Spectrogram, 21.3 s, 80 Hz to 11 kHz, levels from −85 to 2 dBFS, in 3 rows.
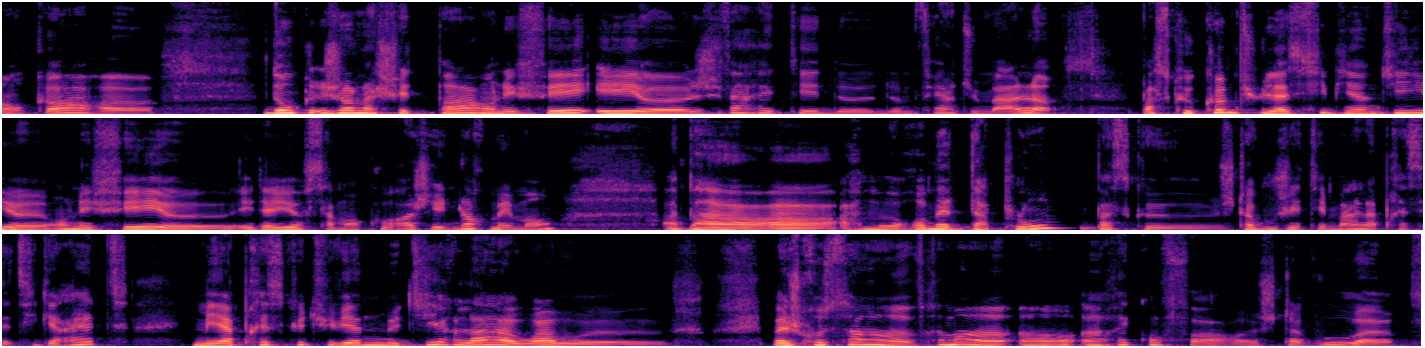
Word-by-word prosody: encore, 205 +2 -2
heu, 165 0 -5 0.6
donc 235 +2 +8
j'en 230 +1 +7
achète 200 -1 -1
pas 215 +3 +2
en 200 -3 +2
effet 210 +6 +3
et 205 +1 +5
heu, 185 - +2 0.2
je 175 +3 -11
vais 230 - -4
arrêter 210 -1 -6
de 170 -2 -11
de 165 +1 -13
me 165 - -13
faire 205 +4 -9
du 185 - -14
mal 175 +2 -1 0.4
parce 195 -2 -2
que 205 - +1
comme 265 +5 +4
tu 230 - -4
l'as 185 -2 +6
si 215 - -6
bien 185 -1 -2
dit, 215 +5 0
heu, 175 -3 0
en 200 -1 -1
effet, 205 +4 +2
heu 160 -2 -3
et 175 - -5
d'ailleurs 185 +3 0
ça 185 - -10
m'encourage 190 +2 -8
énormément 200 0 -3 0.5
à, 190 - -1
bah 190 -2 +2
à 160 -4 +1
à 165 - -8
me 170 -2 +1
remettre 195 +1 +4
d'aplomb 220 +10 +2 0.2
parce 200 -3 -4
que 165 -2 -11
je 165 - -14
t'avoue 195 -2 -4
j'étais 185 -2 -8
mal 180 +3 -5
après 185 0 -9
cette 175 -2 -12
cigarette, 215 +9 -5 0.3
mais 190 0 +4
après 210 +5 +1
ce 215 - -14
que 235 - -3
tu 215 0 -7
viens 215 -1 +4
de - - +2
me 195 0 +1
dire 235 +7 0
là, 220 0 +4
waouh, 195 -2 +1
heu, 165 0 -8 0.5
bah 205 - +7
je 190 - +1
ressens, 235 0 +2
heu, - - -7
vraiment 235 +7 +2
un 205 -2 +2
un 200 +1 -2
un 205 -2 -2
réconfort, 200 -6 -7
heu, - - -13
je - - -16
t'avoue, 200 +3 -6
heu, 170 -1 -2
195 Hz, 215 wpm, -25 LUFS, 175-215 Hz, 0.6 s, donc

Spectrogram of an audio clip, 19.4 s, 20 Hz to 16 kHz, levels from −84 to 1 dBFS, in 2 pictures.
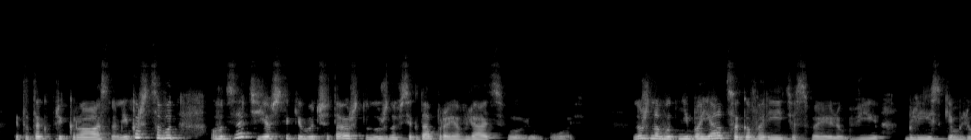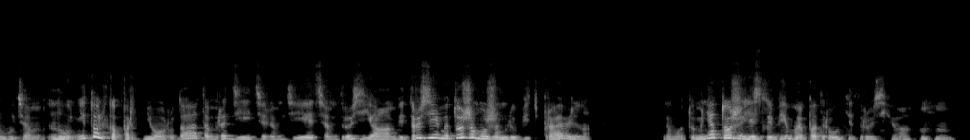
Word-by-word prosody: это 215 - -7
так 240 +1 +1
прекрасно. 195 -5 0
Мне 220 +6 0
кажется, 370 -3 +2
вот 310 +1 +1 0.3
вот 235 +1 0
знаете, 415 - 0
я 240 - +8
всё-таки 245 0 -4
вот 235 0 0
считаю, 245 +3 +2
что 265 -7 -8
нужно 210 -1 -1
всегда 210 +3 0
проявлять 165 -4 -1
свою 150 -4 -8
любовь, 140 0 -13 0.6
нужно 270 +3 +2
вот 235 0 +2
не 235 - +4
бояться 250 +3 +3
говорить 205 -2 -1
о - - -6
своей 170 -5 -4
любви 150 -2 -6 0.2
близким 190 0 -4
людям, 155 -4 -6
ну, 225 -2 +3
не 265 +8 -1
только 360 - +5
партнеру, 200 -7 -3
да, 230 - 0
там, 170 -6 -3
родителям, 185 -9 -3
детям, 170 -1 -1
друзьям. 175 -7 -1
Ведь 195 +1 -4
друзей 315 +4 +5
мы 270 -2 +4
тоже 360 +5 +6
можем 220 - +4
любить, 185 -7 -3
правильно? 185 - 0 0.7
Вот. 145 +2 -9
У - - -1
меня 245 - +4
тоже 310 -6 +5
есть 235 -1 +3
любимые 210 0 0
подруги, 175 +3 -1
друзья 155 +3 -9
Мгм. 185 -2 -9
200 Hz, 165 wpm, -29 LUFS, 170-240 Hz, 0.7 s, я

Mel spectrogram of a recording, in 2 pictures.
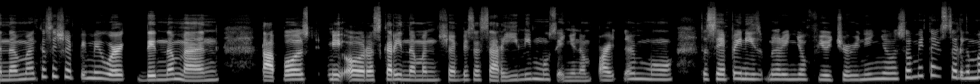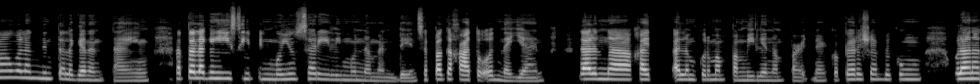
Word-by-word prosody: naman 235 +5 -2
kasi 355 +1 -4
siyempre 335 -6 -3
may-work 245 -6 +3
din 205 +1 +4
naman 190 -4 +2 0.5
tapos 220 +6 +4 0.2
may 230 -1 +3
oras 210 -1 +3
ka 230 - +6
rin 225 -1 -1
naman 200 -1 -3
siyempre 210 0 -3
sa 215 - -4
sarili 205 +4 -2
mo, 235 -1 -7
sa - - -5
inyo 175 +1 -7
ng 170 0 -9
partner 205 +6 -3
mo, 230 -2 -5 0.3
tapos 240 0 +2
siyempre 255 +3 +1
iniisip 240 -1 -2
mo 235 - -5
rin 230 0 -4
'yong 230 - -5
future 215 -2 -3
ninyo." 255 +4 -5
So 325 +5 -3
may 395 +2 -8
times 410 -2 -5
sa 320 - -2
mawawalan 310 +1 -2
din 270 - -3
talaga 235 -5 -1
ng 200 +1 -10
time 175 +1 -6 0.2
at 265 +2 -4
talagang 285 -1 +8
iisipin 260 -2 0
mo 235 - -2
yung 250 +1 -3
sarili 245 -4 -1
mo 205 -1 -9
naman 175 -5 -10
din 155 +2 -6
sa 220 - -2
pagkakataon 220 -2 +3
na 175 - -3
yan, 160 -1 -5 0.4
lalo 250 0 +9
na 235 -2 +5
kahit 235 -1 +4 0.2
alam 225 -1 -1
ko 225 - -6
namang 220 0 -5
pamilya 195 -1 -5
ng 180 +1 -12
partner 170 +1 -11
ko - - -12
pero 235 0 -1
siyempre, 235 -1 -3
kung 235 +1 -8 0.3
wala 265 +1 +7
230 Hz, 200 wpm, -23 LUFS, 205-250 Hz, 0.5 s, lalo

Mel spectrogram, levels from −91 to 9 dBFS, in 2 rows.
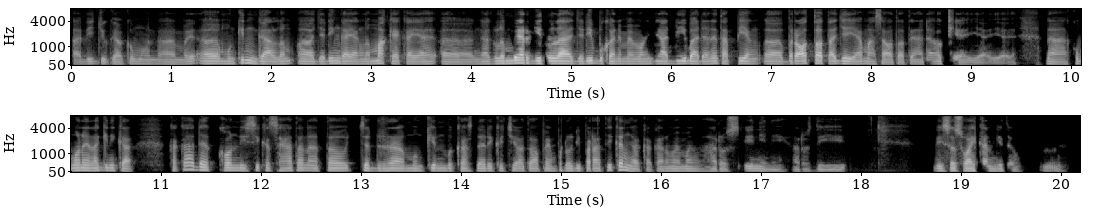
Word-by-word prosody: Tadi 105 +3 -6
juga 120 -1 -3
aku 120 - -5
mau 110 -1 -6
name 105 +2 -5
eee, 125 0 +2
mungkin 120 +5 0
nggak 120 -2 +3
lem 120 +1 -1
eee, 120 -1 +2
jadi 115 +2 +1
nggak 125 -2 +3
yang 115 - -3
lemak 130 +2 +2
ya, 115 - +1
Kak, 115 - +1
ya? 115 - +1 0.2
Eee, 105 -1 -3
nggak 115 0 -2
gelember 130 +3 +7
gitulah, 130 -2 +8
jadi 120 +2 +3
bukan 130 -1 +2
yang 120 - -2
memang 115 0 0
jadi 120 0 +1
badannya 120 +1 +3
tapi 120 - -6
yang, 120 - -4
eee, 115 -1 +2
berotot 130 +2 +6
aja 125 +1 +2
ya. - - 0
Masa 110 -1 -3
ototnya 110 +1 -5
ada. 110 - -8
Oke, 115 - -5 0.2
iya 90 - -7
iya. 80 - -9 0.4
Nah 115 - -1
aku - - -35
mau 130 - +1
nanya 130 -1 +2
lagi 135 - -5
nih, 130 - -3
Kak, 105 - 0 0.4
Kakak 180 +8 -2
ada 155 - +4 0.2
kondisi 130 -3 -1
kesehatan 125 +1 -3
atau 125 0 -1
cedera 120 -1 -1 0.2
mungkin 120 +2 -3
bekas 115 -1 -4
dari 115 0 0
kecil 120 +1 -5
atau 120 - -3
apa - - -12
yang 115 - -8
perlu 125 -1 -3
diperhatikan 120 +6 0
nggak, 105 -2 -3
Kakak? 100 +4 -6
Memang 110 0 -3 0.2
harus 100 -2 -6 0.2
ini 115 0 -2
nih 90 0 -10
harus 95 0 -12
di 90 -2 -9 0.9
disesuaikan 120 0 +2
gitu. 100 - -7 0.3
Mhm. 95 +1 -12
120 Hz, 215 wpm, -25 LUFS, 110-125 Hz, 0.9 s, gitulah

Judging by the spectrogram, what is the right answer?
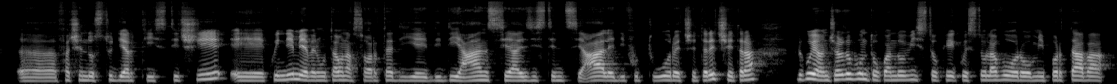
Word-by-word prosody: ehm, 160 0 -5
facendo 195 +3 -3
studi 185 +1 -1
artistici 190 +9 -1
e 180 -5 -1
quindi 210 +4 +1
mi 240 - +3
è 195 - +6
venuta 185 +1 -1
una 195 -2 -1
sorta 185 +1 -4
di 180 -1 -4
di 180 +1 -8
di 185 +1 -1
ansia 195 +1 +2
esistenziale, 185 +1 +1
di 180 +1 -9
futuro, 185 +1 -3
eccetera, 185 +2 0
eccetera. 215 -1 +1 0.4
Per 225 - -6
cui 255 +1 +9
a 235 - +7
un 200 - +1
certo 225 +4 +4
punto, 240 -4 +1
quando 200 +1 -1
ho - - 0
visto 205 -2 -5
che 195 0 -3
questo 195 +2 -4
lavoro 195 -2 +2
mi 185 0 -6
portava 195 -1 +1
190 Hz, 185 wpm, -24 LUFS, 180-200 Hz, 0.4 s, cui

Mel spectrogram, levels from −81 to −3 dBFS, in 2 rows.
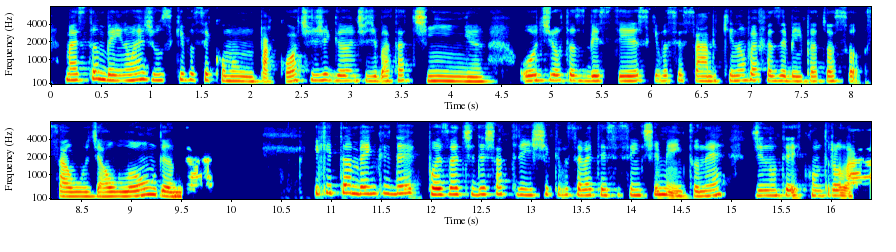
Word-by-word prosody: mas 220 -1 +1
também 220 -5 +2
não 205 +1 +1
é 245 +2 +2
justo 215 -3 -4
que 235 - -2
você 225 0 -2
coma 190 -3 -1
um 170 -2 0
pacote 170 +6 -1
gigante 195 -2 -2
de 180 - 0
batatinha, 185 -2 +1 0.3
ou 195 +2 +2
de 205 +1 -2
outras 200 -2 -2
besteiras 185 +1 +1
que 195 - -8
você 190 +2 -5
sabe 180 -2 -1
que 200 - -4
não 195 +1 -1
vai 210 0 -1
fazer 190 -2 -1
bem 175 -1 -1
para 175 0 -2
a - - -19
tua 180 0 0
so 180 0 -4
saúde 170 -1 +1
ao 165 +1 +5
longo 185 +8 +4
andar. 165 - 0 1.0
E - - +1
que 305 - -2
também 275 -3 +3
que 280 0 -3
depois 250 -3 +3
vai 245 0 +4
te 245 0 -5
deixar 245 +2 0
triste 225 -2 -3
que 235 0 -9
você 225 -1 -2
vai 210 +1 +1
ter 215 0 -1
esse 210 +1 -6
sentimento, 175 - +1
né, 195 +5 +1 0.3
de 195 -1 -2
não 200 0 0
ter 210 +1 +1
controlado 200 -3 +1
200 Hz, 195 wpm, -21 LUFS, 180-220 Hz, 1.0 s, ao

